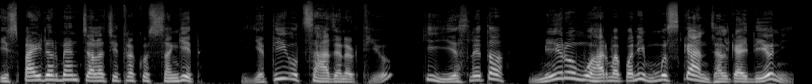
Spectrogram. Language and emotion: Nepali, happy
